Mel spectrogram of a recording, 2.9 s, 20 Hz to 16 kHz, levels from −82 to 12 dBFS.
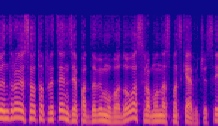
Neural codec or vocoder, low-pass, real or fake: codec, 24 kHz, 0.9 kbps, DualCodec; 10.8 kHz; fake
